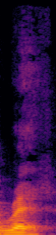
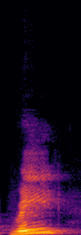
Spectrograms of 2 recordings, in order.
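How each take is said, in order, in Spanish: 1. Se pronuncia con la pronunciación del pasado. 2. Se pronuncia con la pronunciación del presente. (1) "cuando está en pasado, read cambia a read" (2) "read es igual"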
